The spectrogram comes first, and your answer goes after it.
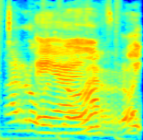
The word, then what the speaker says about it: Arroyo: Arroyo. You gotta roll your R's.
